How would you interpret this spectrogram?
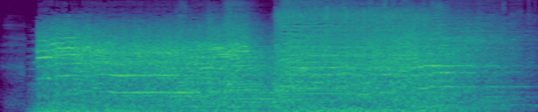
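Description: A loud, drawn-out Godzilla roar from an Animaniacs cartoon, a shrieking, rasping screech that bursts in abruptly as Godzilla rips the roof off a building, catches briefly midway, then rises again and fades off near the end. No one talks over it.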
